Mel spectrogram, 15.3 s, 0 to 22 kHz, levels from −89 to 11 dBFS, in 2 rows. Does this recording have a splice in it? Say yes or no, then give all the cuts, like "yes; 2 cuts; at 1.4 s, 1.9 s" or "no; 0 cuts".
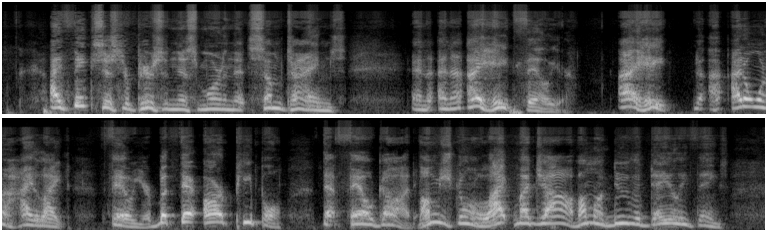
yes; 1 cut; at 11.8 s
